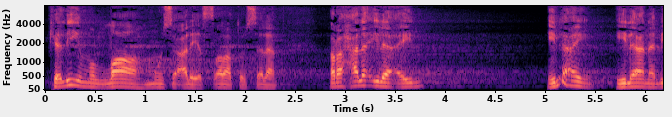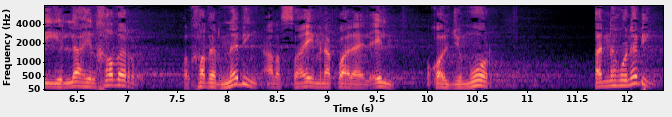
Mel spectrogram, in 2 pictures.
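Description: A male preacher giving an animated religious lesson, demonstrating with gestures and exhorting his listeners. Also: medium pitch. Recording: long hall reverb.

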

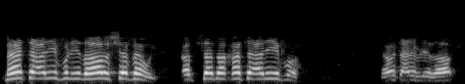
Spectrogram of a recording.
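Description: A man teaching Quran recitation rules in a classroom lesson, quizzing students and then answering his own questions, slowing down to recite verse examples. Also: very high voice, dry recording. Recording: tinny phone-like lo-fi recording.

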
